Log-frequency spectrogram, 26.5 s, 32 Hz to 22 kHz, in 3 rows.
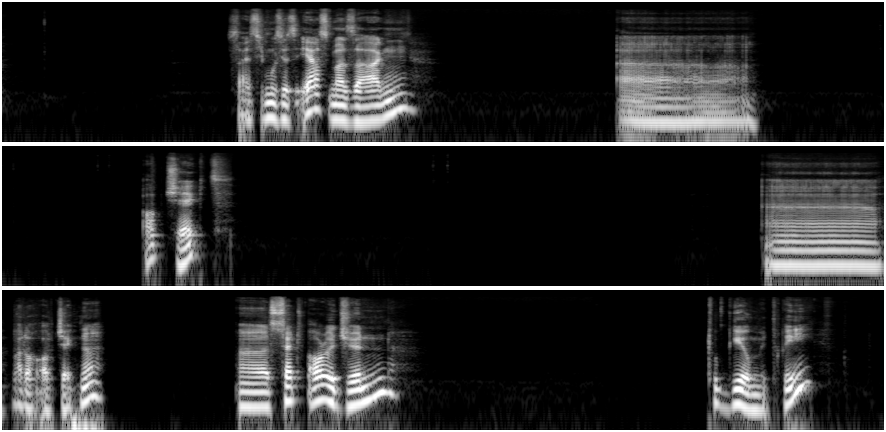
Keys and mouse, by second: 8.8 Tab, 9.8-24.8 drag, 25.7-26.4 middle drag.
